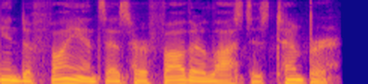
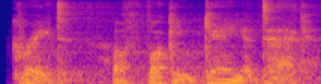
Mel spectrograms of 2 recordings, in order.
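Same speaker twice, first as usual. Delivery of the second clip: muttered curse; 7 dB quieter than usual. Acted. V mutters during fight.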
